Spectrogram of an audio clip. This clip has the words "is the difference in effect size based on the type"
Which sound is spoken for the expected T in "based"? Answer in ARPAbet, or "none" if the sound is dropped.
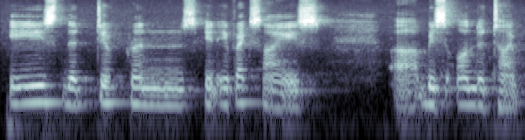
none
